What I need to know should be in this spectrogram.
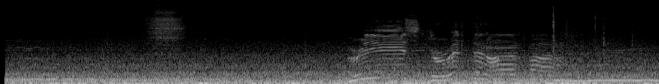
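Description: Tyres rumble on a paved road.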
